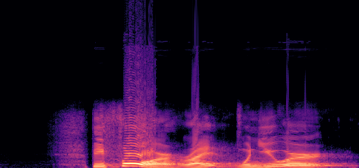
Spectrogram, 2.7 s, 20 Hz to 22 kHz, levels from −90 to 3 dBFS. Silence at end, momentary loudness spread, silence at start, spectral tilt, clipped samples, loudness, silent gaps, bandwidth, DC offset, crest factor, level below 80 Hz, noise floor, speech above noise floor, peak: 0.2 s; 13 LU; 0.7 s; -6 dB/octave; 1%; -10 LUFS; none; 9 kHz; under 0.1%; 12 dB; -56 dBFS; -55 dBFS; 45 dB; 0 dBFS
